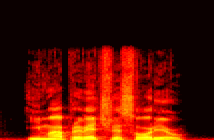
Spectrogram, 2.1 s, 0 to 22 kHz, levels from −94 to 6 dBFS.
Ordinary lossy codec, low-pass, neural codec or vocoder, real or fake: none; 14.4 kHz; vocoder, 44.1 kHz, 128 mel bands every 256 samples, BigVGAN v2; fake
